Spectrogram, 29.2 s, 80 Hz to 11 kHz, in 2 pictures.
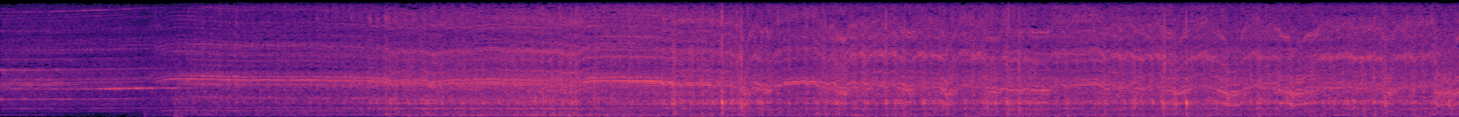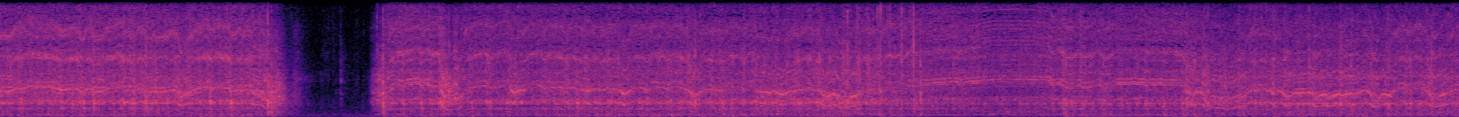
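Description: Festool CXS compact 12-volt cordless drill driver boring into wood with a 1-inch spade bit, the motor whining under load with its pitch wavering as the bit bites. It stops for about a second past halfway, then runs on.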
